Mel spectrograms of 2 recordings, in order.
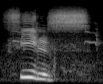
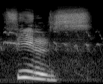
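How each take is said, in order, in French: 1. Le mot se prononce avec un son L. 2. Le mot se prononce avec un son L.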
